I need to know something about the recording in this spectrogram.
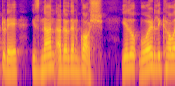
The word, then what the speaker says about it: gauche: that we have today is none other than gosh you know word liquor g a u c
